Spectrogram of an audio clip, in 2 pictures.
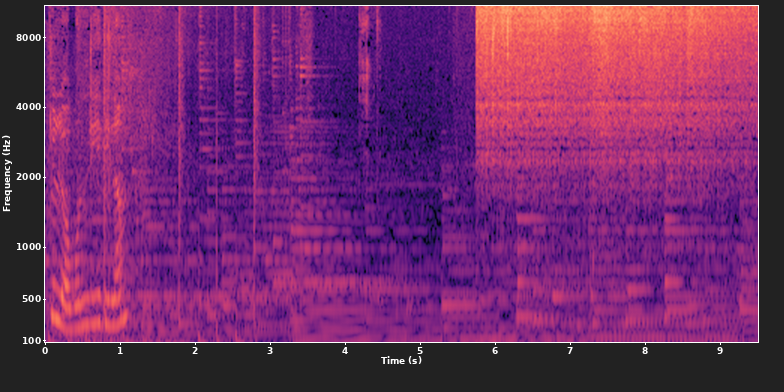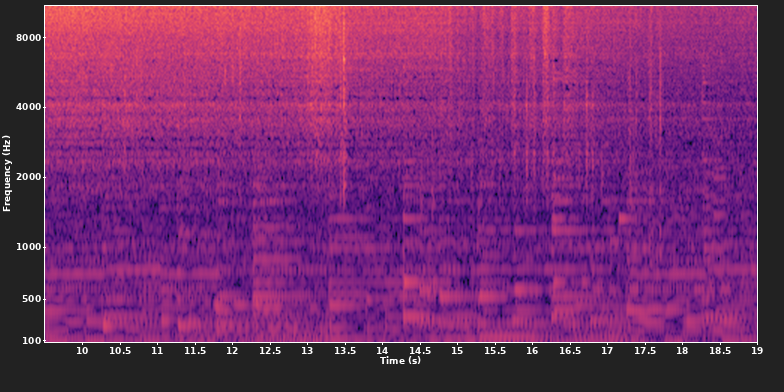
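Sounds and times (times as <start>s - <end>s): background music: 0.0s - 19.0s
food sizzling in hot oil: 5.7s - 19.0s.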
